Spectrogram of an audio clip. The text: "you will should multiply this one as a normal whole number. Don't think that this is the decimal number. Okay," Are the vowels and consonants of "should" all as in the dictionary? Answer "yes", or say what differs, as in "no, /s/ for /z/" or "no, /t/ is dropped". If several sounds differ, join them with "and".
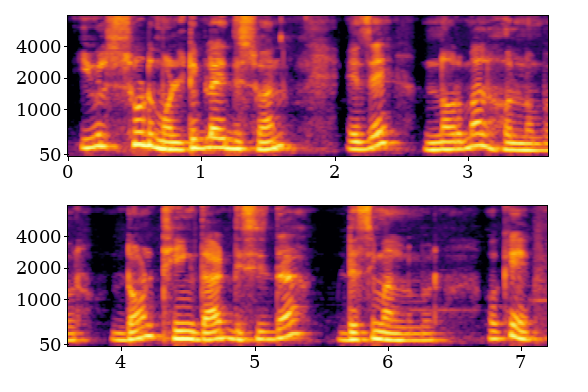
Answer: no, /s/ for /ʃ/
